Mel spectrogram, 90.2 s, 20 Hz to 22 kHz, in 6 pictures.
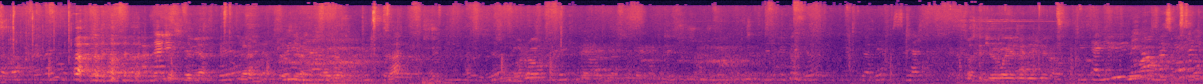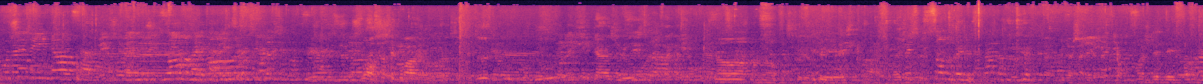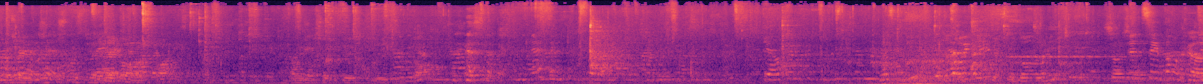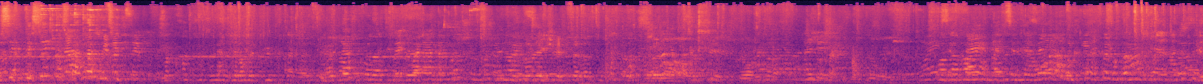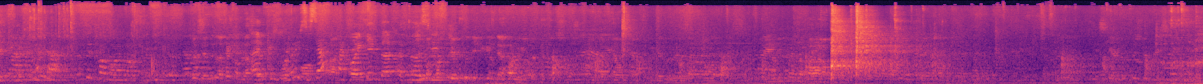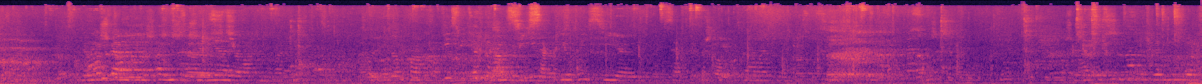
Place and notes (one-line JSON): {"title": "Ottignies-Louvain-la-Neuve, Belgique - Ottignies station", "date": "2016-03-05 08:05:00", "description": "The Ottignies station on a saturday morning. Scouts are going on hike to the sea. Bags are heavy and parents are saying good-bye.", "latitude": "50.67", "longitude": "4.57", "altitude": "69", "timezone": "Europe/Brussels"}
